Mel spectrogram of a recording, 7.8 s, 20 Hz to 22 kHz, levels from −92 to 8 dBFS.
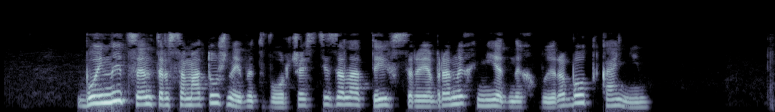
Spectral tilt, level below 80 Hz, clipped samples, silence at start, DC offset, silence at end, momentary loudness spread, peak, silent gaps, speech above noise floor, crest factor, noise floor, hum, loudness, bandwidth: -4 dB/octave; -62 dBFS; under 0.1%; 0.8 s; under 0.1%; 1.3 s; 12 LU; -2 dBFS; none; 68 dB; 16 dB; -84 dBFS; none; -17 LUFS; 7.8 kHz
